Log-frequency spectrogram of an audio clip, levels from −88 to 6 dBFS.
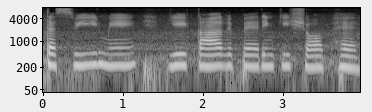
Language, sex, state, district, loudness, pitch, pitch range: Hindi, female, Madhya Pradesh, Katni, -19 LUFS, 220 Hz, 210-225 Hz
